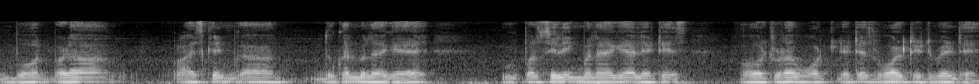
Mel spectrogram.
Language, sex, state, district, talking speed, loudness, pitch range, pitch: Hindi, male, Maharashtra, Mumbai Suburban, 130 wpm, -16 LUFS, 100-110 Hz, 105 Hz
